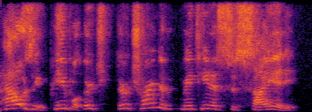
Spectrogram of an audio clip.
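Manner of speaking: high-pitched indignant comeback; exasperated retort. Acted. Reader talking back to the lecturing teen, exasperated retort. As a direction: argue back in exasperated disbelief.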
